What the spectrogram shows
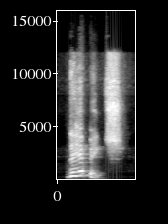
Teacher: Também é uma pronúncia mais rápida. É como se fosse uma única palavra. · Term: aglutinação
